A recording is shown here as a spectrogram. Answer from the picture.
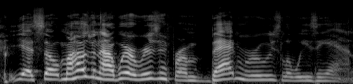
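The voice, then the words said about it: Southern US (Louisiana) accent. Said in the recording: “We can tell from your accent that you ain't from here ... I'm about sick of this accent giving me away here.”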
